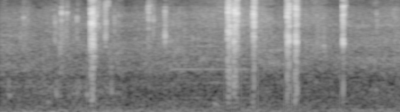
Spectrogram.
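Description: Steel handcuffs being ratcheted closed on a prone person's wrists: a quick series of sharp metallic clicks and jangles.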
